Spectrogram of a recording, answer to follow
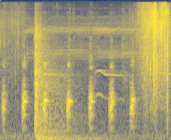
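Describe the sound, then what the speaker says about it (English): Chicken clucking in the video game The Infected: a run of short, clipped clucks at a steady pace, moderately close, with a brief louder burst near the start and no talking. "I hear you, chicken."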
